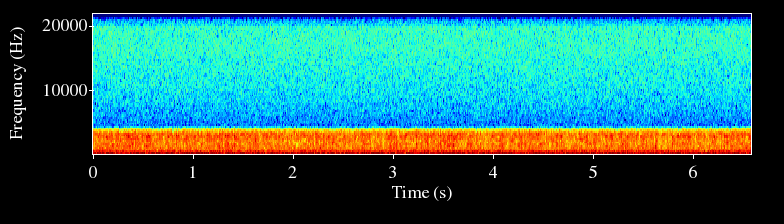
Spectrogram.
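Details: 2003 GMC Sierra Z71 5.3L V8 (non-flex fuel) cold idle unaided after overnight in single-digit temperatures: low uneven wavering rumble; lean and misfire codes, owner suspects intake gasket; fine once warm.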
